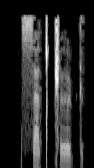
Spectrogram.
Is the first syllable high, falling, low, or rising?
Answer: low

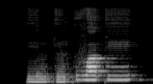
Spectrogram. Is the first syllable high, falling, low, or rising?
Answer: low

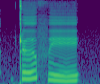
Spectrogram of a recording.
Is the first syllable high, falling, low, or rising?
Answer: rising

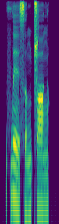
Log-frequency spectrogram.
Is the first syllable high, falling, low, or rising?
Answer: falling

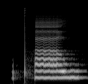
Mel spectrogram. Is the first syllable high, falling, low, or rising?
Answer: high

